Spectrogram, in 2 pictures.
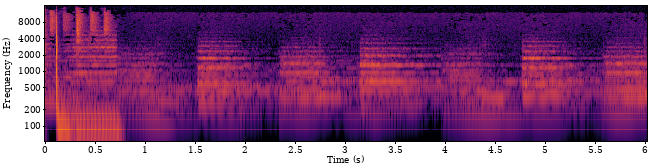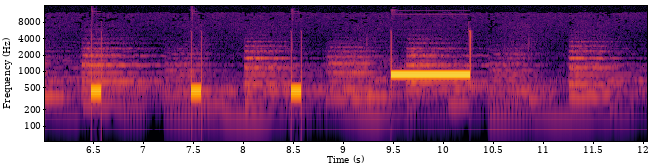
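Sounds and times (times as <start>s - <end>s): soft background music: 0.0s - 12.0s
electronic timer beeps: 9.5s - 10.3s.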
